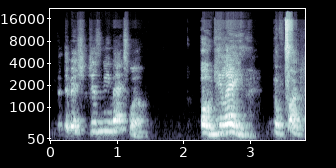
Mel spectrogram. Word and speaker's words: Ghislaine: She Who the knows fuck is Jizzanine? the bitch Jizzanine Maxwell. Oh, Ghislaine. The fuck? I said, who? Jizzanine. That's what the bitch's name was. No, Ghislaine. My bad.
